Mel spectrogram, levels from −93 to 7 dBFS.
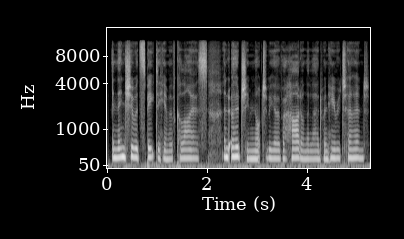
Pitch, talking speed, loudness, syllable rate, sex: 185 Hz, 260 wpm, -17 LUFS, 5.9 syllables/s, female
